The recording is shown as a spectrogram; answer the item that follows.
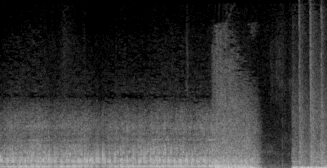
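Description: A military helicopter flies overhead with a steady, loud rotor and engine roar that cuts away abruptly near the end, followed by a brief new burst of noise.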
